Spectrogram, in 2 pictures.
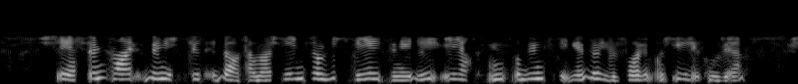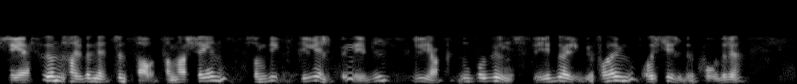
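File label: Norwegian speech, CODEC2 vocoder; CODEC2 700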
